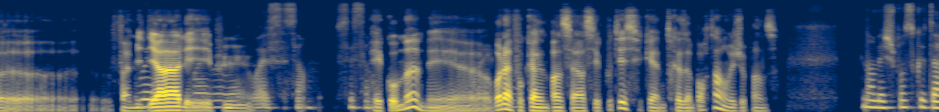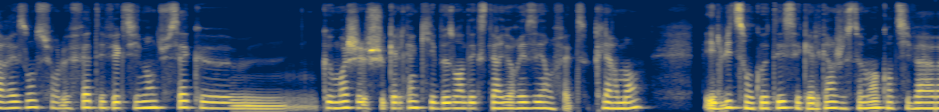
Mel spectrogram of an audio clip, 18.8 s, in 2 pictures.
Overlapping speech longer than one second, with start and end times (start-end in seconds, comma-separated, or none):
1.4-2.6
